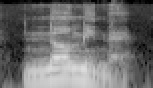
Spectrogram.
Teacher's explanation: E is short, so we're not going to put accent on a short vowel. So it moves to the third to last syllable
